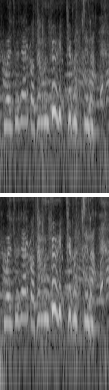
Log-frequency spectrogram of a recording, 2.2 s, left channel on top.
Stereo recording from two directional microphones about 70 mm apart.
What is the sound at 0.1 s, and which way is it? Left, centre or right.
Speech, centre.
